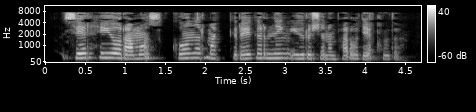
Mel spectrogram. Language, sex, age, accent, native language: Uzbek, female, under 19, Toshkent shahri, Uzbek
